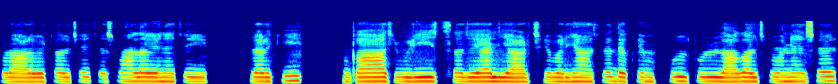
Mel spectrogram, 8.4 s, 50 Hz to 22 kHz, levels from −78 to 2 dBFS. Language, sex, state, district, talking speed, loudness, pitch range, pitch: Maithili, male, Bihar, Saharsa, 120 wpm, -16 LUFS, 190-195 Hz, 195 Hz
